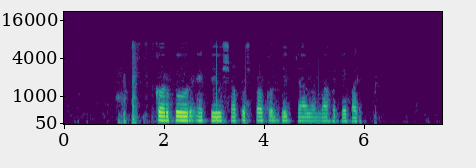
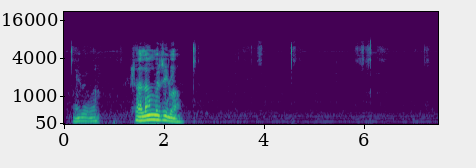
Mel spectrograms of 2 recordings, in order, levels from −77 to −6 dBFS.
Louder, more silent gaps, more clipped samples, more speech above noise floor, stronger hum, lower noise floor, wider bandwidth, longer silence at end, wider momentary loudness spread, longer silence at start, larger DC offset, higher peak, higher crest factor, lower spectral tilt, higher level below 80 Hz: about the same, -24 LUFS vs -23 LUFS; neither; neither; first, 50 dB vs 43 dB; neither; first, -73 dBFS vs -64 dBFS; about the same, 7.6 kHz vs 7.8 kHz; first, 1.65 s vs 1.35 s; second, 13 LU vs 27 LU; first, 1.1 s vs 0.15 s; neither; first, -2 dBFS vs -8 dBFS; about the same, 22 dB vs 20 dB; first, -8.5 dB/octave vs -7 dB/octave; about the same, -52 dBFS vs -56 dBFS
